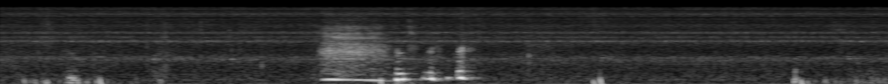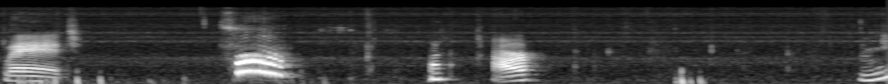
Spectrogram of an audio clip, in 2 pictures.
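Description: A Pembroke Welsh Corgi gives short bursts of whining, grumbling yelps that rise and fall in pitch.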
